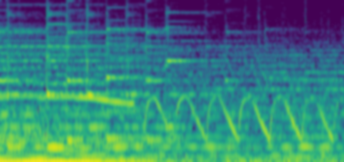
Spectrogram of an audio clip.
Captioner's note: siren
